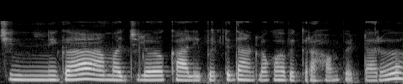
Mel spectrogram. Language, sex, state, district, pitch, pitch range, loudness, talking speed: Telugu, female, Andhra Pradesh, Chittoor, 205 Hz, 195-215 Hz, -17 LUFS, 120 wpm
